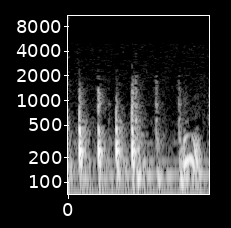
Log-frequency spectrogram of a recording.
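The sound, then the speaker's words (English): A door slides open with a short, muffled scraping rumble, preceded by four or five soft, evenly spaced knocking thumps. No voices. “The door slid open.”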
